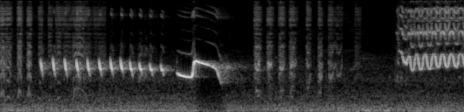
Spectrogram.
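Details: White-browed laughingthrush singing gently to lead a young bird, with rooster-crow imitation: a rapid run of about fourteen repeated whistled notes, a rising crow-like swoop, sharp clicks, then a loud quavering warble.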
